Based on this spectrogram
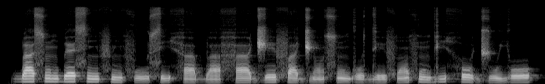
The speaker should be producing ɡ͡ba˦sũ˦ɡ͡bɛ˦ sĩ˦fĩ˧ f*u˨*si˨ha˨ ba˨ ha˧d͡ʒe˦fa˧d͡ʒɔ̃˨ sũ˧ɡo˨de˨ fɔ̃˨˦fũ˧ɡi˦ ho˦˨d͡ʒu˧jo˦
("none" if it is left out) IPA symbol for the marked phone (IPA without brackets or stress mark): u˨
